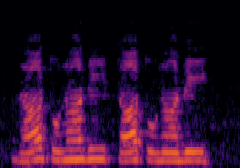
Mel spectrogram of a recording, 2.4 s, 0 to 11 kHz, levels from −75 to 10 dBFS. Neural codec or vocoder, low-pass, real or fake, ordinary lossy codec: none; 7.2 kHz; real; AAC, 64 kbps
